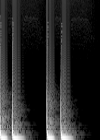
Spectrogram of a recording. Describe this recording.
KB Heartbeat
Simple heartbeat.
All kind of sounds.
